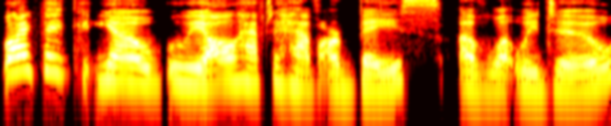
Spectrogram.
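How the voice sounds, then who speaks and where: A woman has an unremarkable speaking voice with ordinary pitch variation and a moderate pace. The sound is dry and close with no echo, and the background is quiet. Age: 60s. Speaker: sales coach. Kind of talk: podcast interview.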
